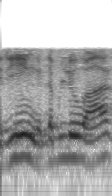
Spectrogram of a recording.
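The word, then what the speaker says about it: ह्रीं: इसमें मूल बिंदु रींग बीज है, ये अपना पे महत्वपूर्ण है, रींग WREENG, वो रींग, क्लियर।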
